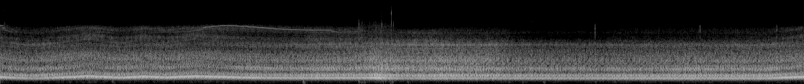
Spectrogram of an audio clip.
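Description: A car engine hums steadily, its pitch wavering slightly.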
